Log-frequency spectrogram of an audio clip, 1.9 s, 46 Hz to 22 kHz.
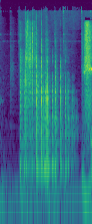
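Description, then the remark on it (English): Dice clatter and tumble across a hard surface in a quick burst of sharp clicks lasting about a second, rolled to hit in a tabletop game and coming up twelve, a miss; followed by a short breathy rustle; no one speaks. “It was almost a 19 on the dice, but 12 against KAC is a miss.”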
